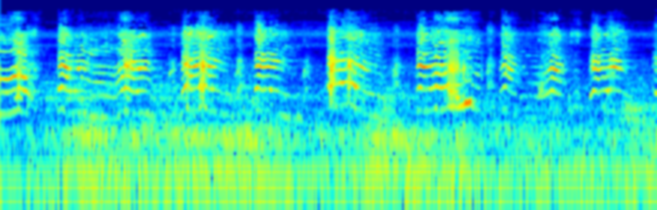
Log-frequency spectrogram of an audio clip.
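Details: A vocal pet Boston terrier 'singing' with a rapid run of short, rising yelps and whines, roughly one to two per second, some wavering, over steady low background noise.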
